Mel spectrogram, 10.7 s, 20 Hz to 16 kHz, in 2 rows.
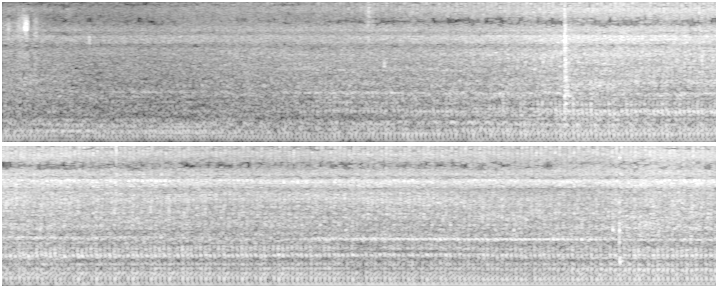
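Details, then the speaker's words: Likely a 2018 Chevrolet Malibu idling on a cold day (20s °F). A rough, puffing roar comes from an exhaust leak at the manifold/catalytic converter assembly. "all right I got that heat shield off of this manifold slash converter assembly and it's definitely right there somewhere I can hear it"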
